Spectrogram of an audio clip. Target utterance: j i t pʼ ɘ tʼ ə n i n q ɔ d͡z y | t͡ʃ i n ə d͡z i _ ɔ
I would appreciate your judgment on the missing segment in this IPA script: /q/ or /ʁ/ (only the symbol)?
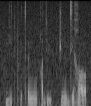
ʁ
